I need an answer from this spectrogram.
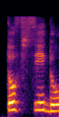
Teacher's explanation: دو کو دو حرکات کھینچا، واو مدہ کے ساتھ ہے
